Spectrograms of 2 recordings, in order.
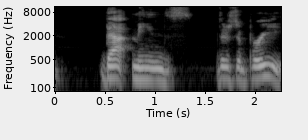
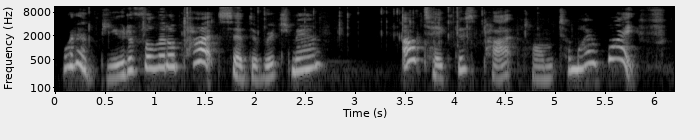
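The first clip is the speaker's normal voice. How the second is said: rich man's voice; 9 semitones higher than usual. Acted.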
